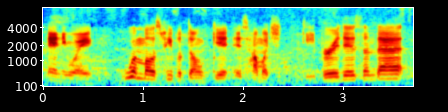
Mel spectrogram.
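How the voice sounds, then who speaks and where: A man's voice: mid-range voice, fairly quick, close to an everyday voice. A man playing a smug, entitled online shop owner on a phone call in a comedy audio drama, whiny, condescending and petulant in casual slang. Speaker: caller, complaining customer.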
